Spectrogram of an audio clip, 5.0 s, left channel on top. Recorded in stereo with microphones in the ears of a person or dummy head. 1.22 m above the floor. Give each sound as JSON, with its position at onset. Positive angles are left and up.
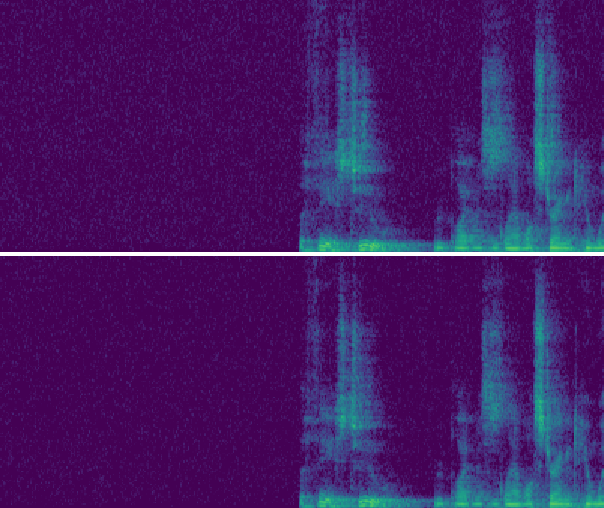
{"t": 2.5, "sound": "a man speaking", "side_deg": 0, "distance_m": 1.6}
